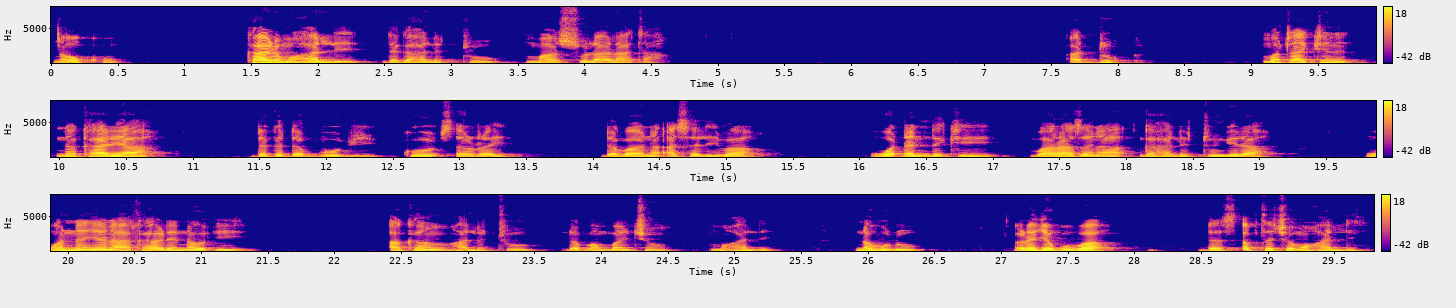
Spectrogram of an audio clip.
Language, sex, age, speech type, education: Hausa, male, 46-60, spontaneous, tertiary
